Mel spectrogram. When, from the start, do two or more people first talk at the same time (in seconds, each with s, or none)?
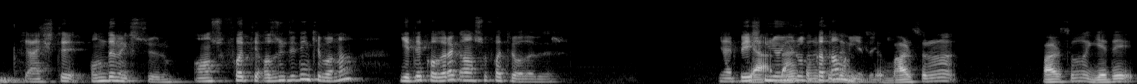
7.5 s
